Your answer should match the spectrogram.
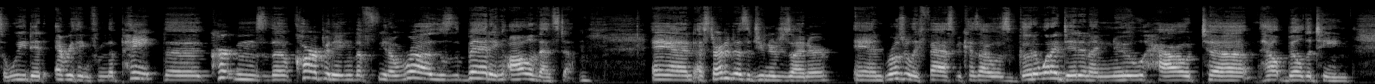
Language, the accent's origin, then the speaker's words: English; Oklahoma City, Oklahoma, United States; now in Los Angeles, United States; I grew up in Oklahoma City, right next to the capital of the city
